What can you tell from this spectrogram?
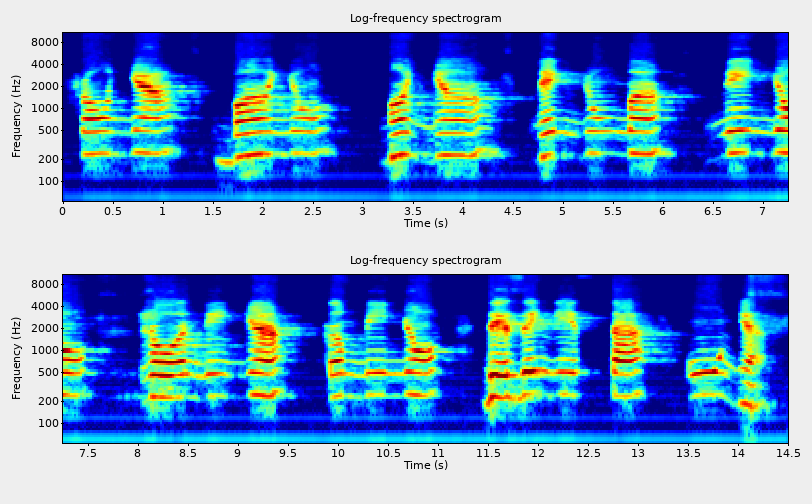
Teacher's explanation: as sílabas nhá, nhé, ni, nhó, nhô, elas têm marcas da nasalidade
